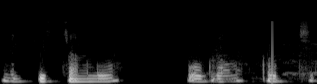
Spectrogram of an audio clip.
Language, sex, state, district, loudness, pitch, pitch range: Bengali, male, West Bengal, Paschim Medinipur, -25 LUFS, 140 Hz, 135-160 Hz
